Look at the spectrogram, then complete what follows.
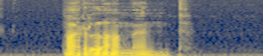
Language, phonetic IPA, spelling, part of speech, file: Polish, [parˈlãmɛ̃nt], parlament, noun, Pl-parlament.ogg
